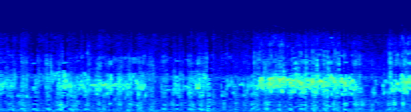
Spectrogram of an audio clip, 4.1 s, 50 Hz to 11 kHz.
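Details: Black stork at a nest cam in Poland at feeding time, 31 May 2020, 3:55 p.m.: a continuous, high, wheezy hissing chorus that swells louder and brighter in the last second or two.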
